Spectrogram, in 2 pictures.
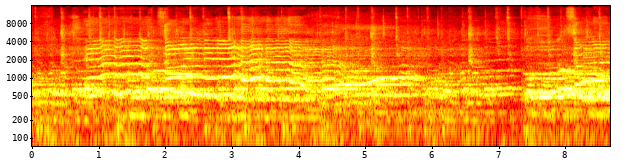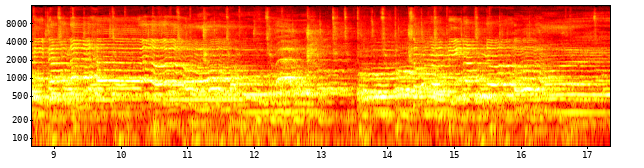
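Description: Women's a cappella group singing in harmony, a lead voice over sustained backing chords, with vocal percussion keeping a steady beat. The singing breaks briefly between phrases about seven and thirteen seconds in.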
